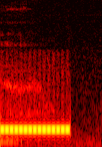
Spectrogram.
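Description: A telephone ringback tone on an outgoing call, placed late, sounds as a single steady, fluttering buzz lasting about a second. It is heard clearly over the line before cutting off into near silence.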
